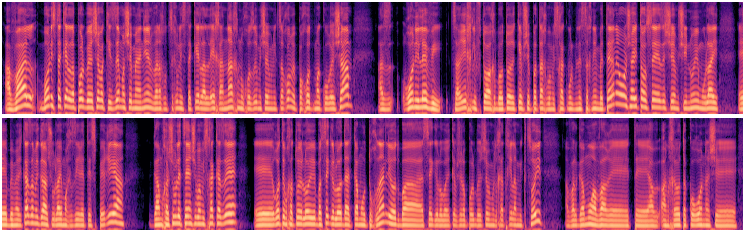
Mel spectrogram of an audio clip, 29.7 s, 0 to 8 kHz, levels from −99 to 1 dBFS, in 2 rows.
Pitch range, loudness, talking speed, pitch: 145-180 Hz, -14 LUFS, 180 wpm, 155 Hz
